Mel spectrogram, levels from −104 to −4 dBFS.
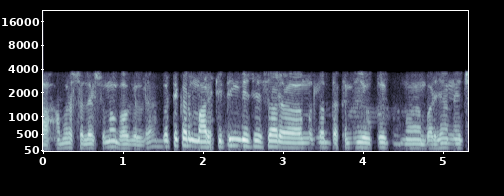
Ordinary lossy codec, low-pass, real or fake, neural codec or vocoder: none; 3.6 kHz; real; none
